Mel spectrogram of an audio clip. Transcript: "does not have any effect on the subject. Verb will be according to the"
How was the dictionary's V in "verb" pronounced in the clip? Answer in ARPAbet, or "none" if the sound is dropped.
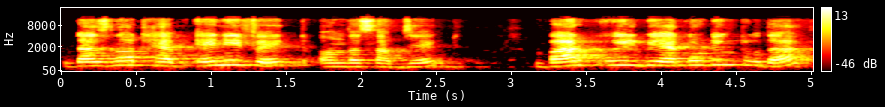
B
